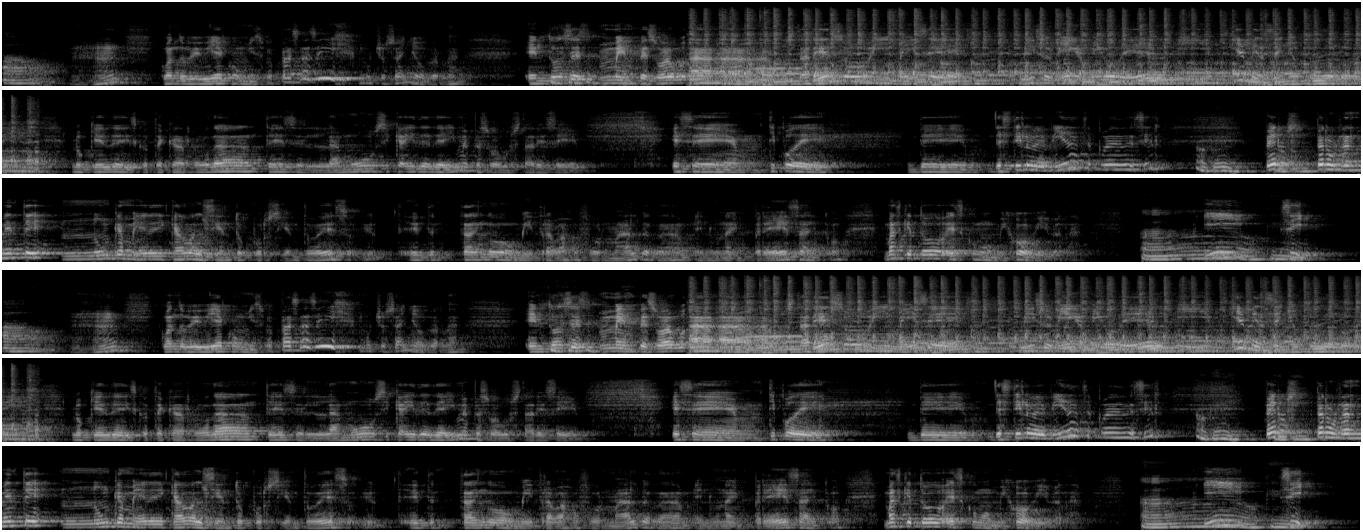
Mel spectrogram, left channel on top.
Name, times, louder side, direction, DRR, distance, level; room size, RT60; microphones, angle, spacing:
voice 1, 0.0-0.6 5.3-6.4 25.5-26.0 26.3-26.7 38.6-40.2, right 2 dB, 55° right, 4 dB, 1.6 m, -34 dB
voice 2, 0.7-25.8 26.2-38.0 38.2-38.4 39.2-39.6 40.0-40.2, right 1 dB, 30° right, -1 dB, 3.3 m, -30 dB
sound 1, 6.8-14.0, equal, 15° right, 2.0 m, -30 dB
19.5 x 16.5 x 9.2 m, 0.94 s
head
